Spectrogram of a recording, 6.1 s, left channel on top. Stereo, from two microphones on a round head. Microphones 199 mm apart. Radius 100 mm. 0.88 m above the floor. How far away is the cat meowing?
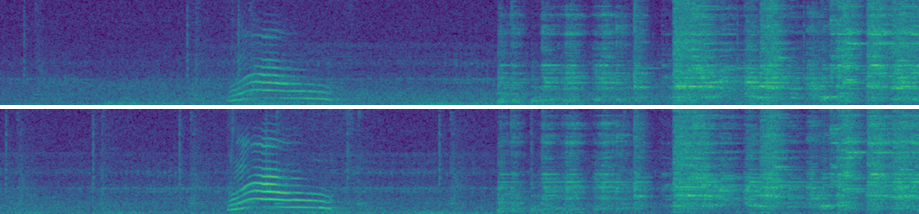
About 0.9 m.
